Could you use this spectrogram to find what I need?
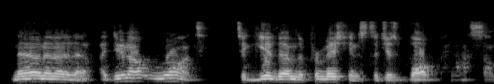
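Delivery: ordinary talk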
